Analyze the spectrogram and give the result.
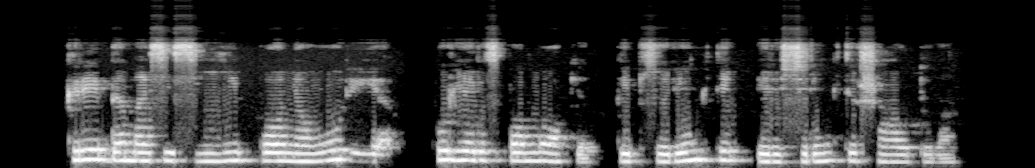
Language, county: Lithuanian, Kaunas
